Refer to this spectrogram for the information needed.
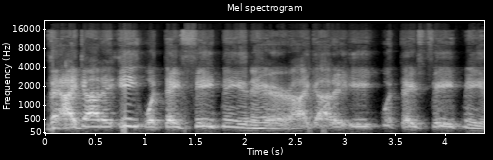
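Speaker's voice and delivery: mock, very high, raspy, rough screaming hollering. Retelling a prisoner behind a screen during visits, imitating a prisoner screaming. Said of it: "he was screaming and hollering".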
